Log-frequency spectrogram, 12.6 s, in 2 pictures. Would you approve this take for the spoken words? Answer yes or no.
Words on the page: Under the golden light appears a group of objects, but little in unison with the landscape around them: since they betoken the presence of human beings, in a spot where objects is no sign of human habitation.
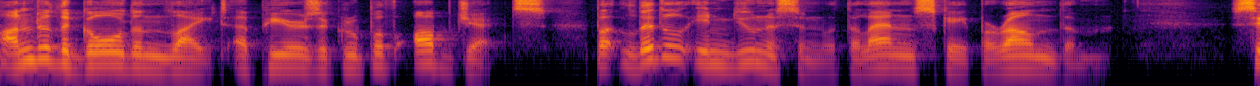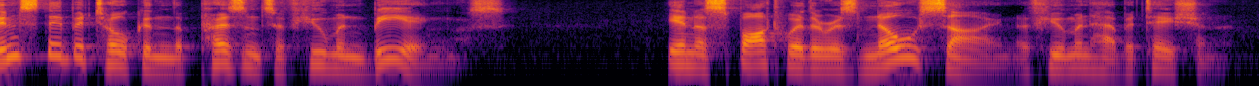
no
